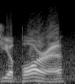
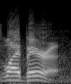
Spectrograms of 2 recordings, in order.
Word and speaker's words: Wybera: Brandon weibera a gentleman whose last name I have been mispronouncing for years thought it was yabara but it is wybera yabara you got him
